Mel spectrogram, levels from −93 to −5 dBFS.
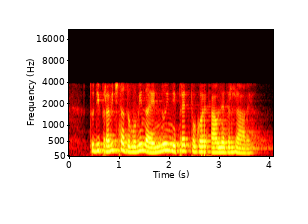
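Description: From 2.65 to 2.85 s, after "pravična domovina je nujni", packet loss with pitch repetition: gaps up to 50 ms are bridged by repeated pitch periods, giving a brief buzzy, held quality.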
